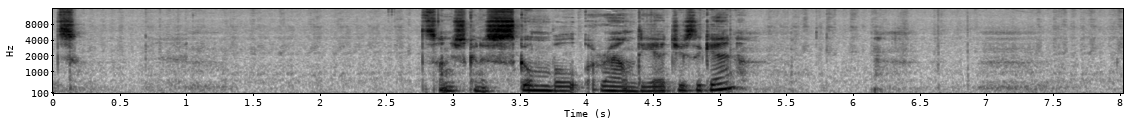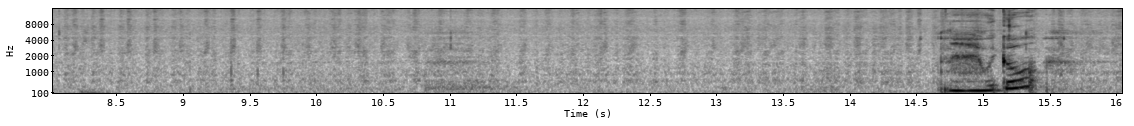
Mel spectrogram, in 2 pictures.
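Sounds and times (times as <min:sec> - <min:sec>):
pencil scratching on paper: 0:00.0 - 0:16.0.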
